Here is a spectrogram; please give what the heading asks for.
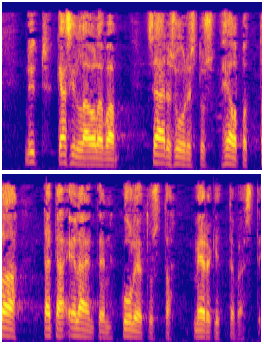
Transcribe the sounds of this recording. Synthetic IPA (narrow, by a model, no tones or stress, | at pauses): nyt̪kæsilːæole̞ʋɑ | sæːɾøsuːɾist̪ushe̞lpot̪ːɑː | t̪æt̪æʔe̞læint̪e̞nkuljet̪ust̪ɑ̰ | me̞rkit̪ːæʋæ̰st̪i̥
